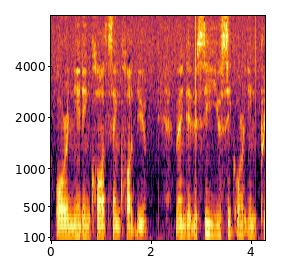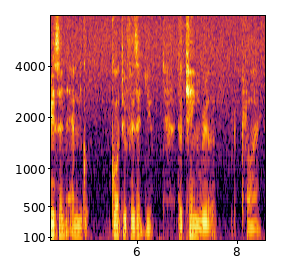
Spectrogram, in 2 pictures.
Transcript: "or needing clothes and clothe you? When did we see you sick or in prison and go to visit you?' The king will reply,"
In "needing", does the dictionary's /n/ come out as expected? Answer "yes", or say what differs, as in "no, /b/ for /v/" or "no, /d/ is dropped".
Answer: yes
